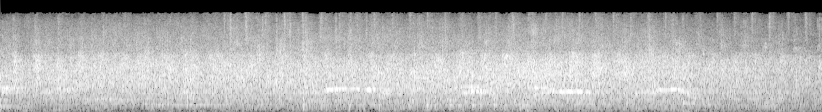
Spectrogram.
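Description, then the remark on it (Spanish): Steady applause from an audience at the presentation of a newly published work with music. A dense wash of hand claps holds at an even level for about ten seconds, with faint murmuring voices underneath, before it begins to taper off. “un aplauso.”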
